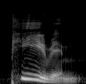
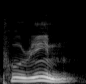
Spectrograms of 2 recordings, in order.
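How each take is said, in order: First: It has the Central European pronunciation. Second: It has the Eastern traditional pronunciation. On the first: "Some Central European communities even call it" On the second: "In the Eastern tradition, it is called"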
